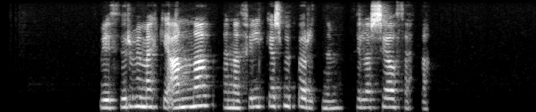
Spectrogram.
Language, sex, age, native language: Icelandic, female, 40-49, Icelandic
